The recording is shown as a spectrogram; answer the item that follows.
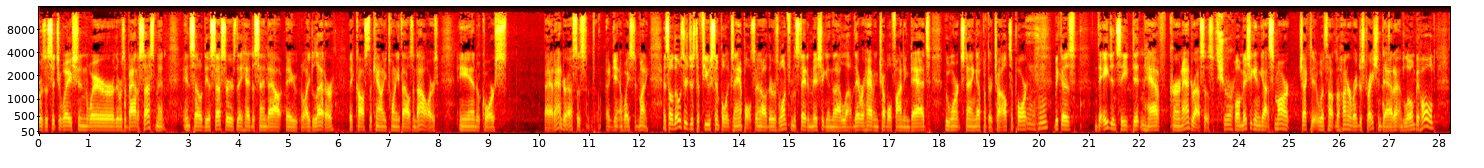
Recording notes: Live at the State Capitol for Filing Day.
